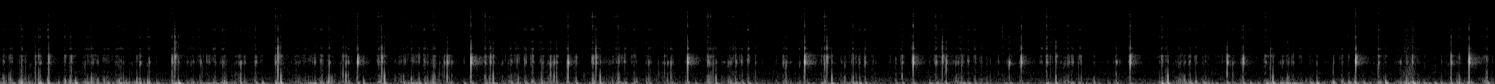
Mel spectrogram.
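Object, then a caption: Carved wooden frog guiro scraped with a stick. A wooden stick is drawn over the ridged back of a small, hollow, carved wooden frog guiro, scraping it repeatedly. Quick clicky rasps sound over a steady, woody tone near 1 kHz and a soft low rumble, with each short stroke dying away almost at once.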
